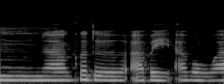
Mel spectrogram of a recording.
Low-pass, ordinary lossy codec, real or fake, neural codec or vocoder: 7.2 kHz; AAC, 48 kbps; fake; codec, 16 kHz, 16 kbps, FreqCodec, larger model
